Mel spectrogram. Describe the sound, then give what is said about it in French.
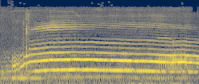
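A cat meows while someone holds it with its back end wedged between their arms. It gives one long, loud, drawn-out wail that rises at the start and then holds a steady, strained tone. “Alors, regardez comme je tiens le chat.”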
